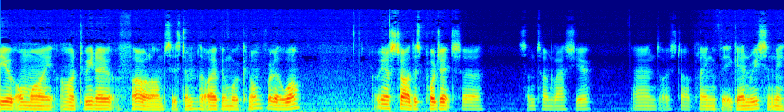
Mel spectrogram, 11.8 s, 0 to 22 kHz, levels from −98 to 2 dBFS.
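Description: From 10.28 to 10.84 s, zipper noise: a level change of roughly 15 dB is applied in unsmoothed 3 dB steps, about ten per second, each producing an audible tick.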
